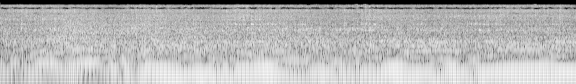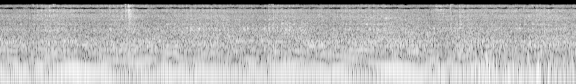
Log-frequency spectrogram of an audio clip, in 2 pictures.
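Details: Land boy lawn mower, sat unused almost a year and wouldn't start, after cheap bottled-additive fix: steady even single-cylinder drone holding speed while cutting grass, no misses or surging; running normally under load.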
